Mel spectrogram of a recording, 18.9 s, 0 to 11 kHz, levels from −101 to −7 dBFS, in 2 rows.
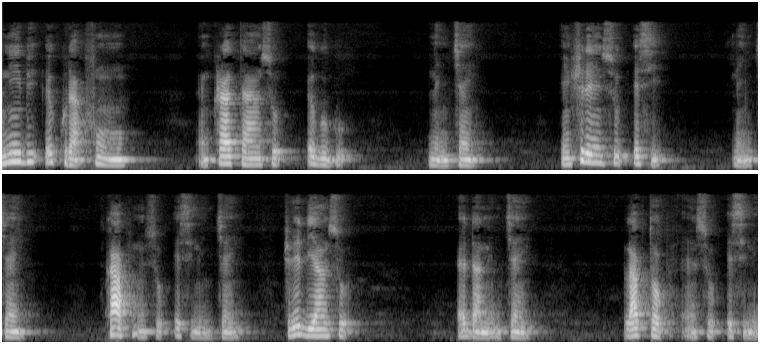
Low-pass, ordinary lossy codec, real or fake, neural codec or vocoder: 7.2 kHz; MP3, 48 kbps; real; none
